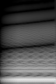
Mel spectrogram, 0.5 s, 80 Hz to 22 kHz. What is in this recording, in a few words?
turnoff, Retro Sounds 32-Bit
